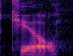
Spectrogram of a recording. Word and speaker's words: kiln: the european technology of the potter's wheel and kiln which incidentally in the south is pronounced with a silent anne as kill and the european jug form they're coated with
